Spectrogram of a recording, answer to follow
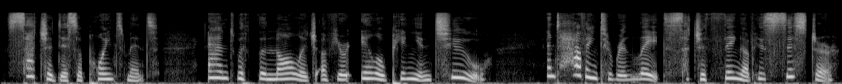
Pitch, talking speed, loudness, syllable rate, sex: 250 Hz, 155 wpm, -18 LUFS, 4.7 syllables/s, female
